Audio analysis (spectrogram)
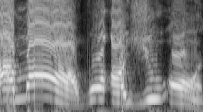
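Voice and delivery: shouting in excitement. Calling a team's win in an esports match, shouting in excitement. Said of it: "I need to stop shouting".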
